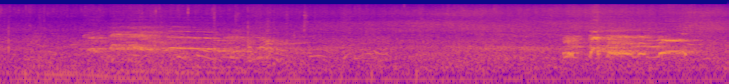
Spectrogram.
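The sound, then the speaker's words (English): Rooster crowing among a large flock of chickens, with two drawn-out crowing bursts, one early and one near the end, over a steady noisy rumble and voices. “They sure have a lot of chickens.”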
